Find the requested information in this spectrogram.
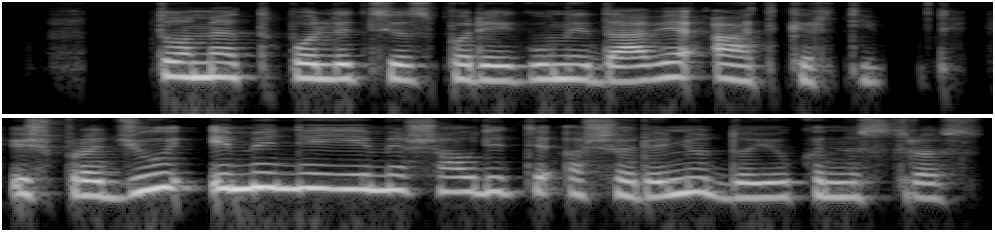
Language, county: Lithuanian, Alytus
